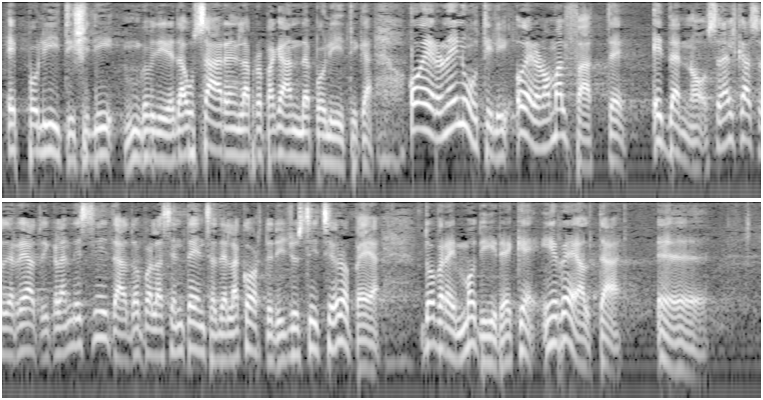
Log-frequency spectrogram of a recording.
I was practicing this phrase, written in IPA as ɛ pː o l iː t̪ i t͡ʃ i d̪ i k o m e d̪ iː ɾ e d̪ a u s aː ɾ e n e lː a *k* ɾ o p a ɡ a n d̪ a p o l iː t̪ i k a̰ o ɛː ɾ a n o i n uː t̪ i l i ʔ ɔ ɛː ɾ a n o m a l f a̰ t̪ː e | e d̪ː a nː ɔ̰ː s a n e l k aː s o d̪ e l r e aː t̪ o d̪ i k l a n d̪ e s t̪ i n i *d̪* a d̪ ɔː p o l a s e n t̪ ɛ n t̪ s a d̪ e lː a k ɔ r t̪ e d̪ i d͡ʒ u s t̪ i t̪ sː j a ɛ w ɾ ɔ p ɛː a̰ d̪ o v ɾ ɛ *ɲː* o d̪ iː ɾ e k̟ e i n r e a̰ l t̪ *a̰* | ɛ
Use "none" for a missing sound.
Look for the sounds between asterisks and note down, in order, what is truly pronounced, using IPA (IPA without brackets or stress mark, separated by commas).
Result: p, t̪, mː, a̰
